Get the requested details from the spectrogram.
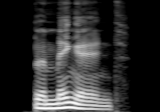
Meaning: present participle of bemängeln
- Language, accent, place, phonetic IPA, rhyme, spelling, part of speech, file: German, Germany, Berlin, [bəˈmɛŋl̩nt], -ɛŋl̩nt, bemängelnd, verb, De-bemängelnd.ogg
